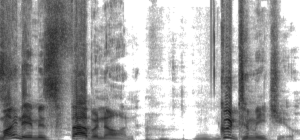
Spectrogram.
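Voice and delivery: high, loud self-introduction; odd character voice. Acted. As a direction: introduce yourself as a booming oddball hero. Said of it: "He has a speech impediment".

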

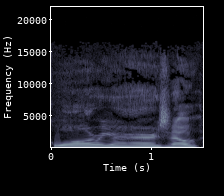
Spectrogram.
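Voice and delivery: high, loud sing-song movie taunt; Warriors taunt impression. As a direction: call it out like the film's villain, drawn out. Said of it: "like, in Warriors".

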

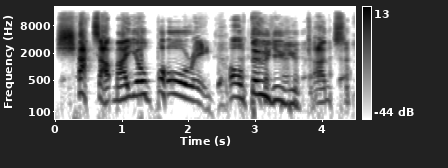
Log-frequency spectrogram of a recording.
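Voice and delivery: hammed-up Cockney hard man laying into him; mock Cockney geezer rant. As James Caan berating the hungover actor, mock Cockney fury.

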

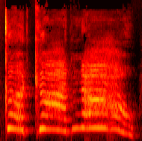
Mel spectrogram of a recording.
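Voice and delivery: very high, drawn-out mock scream; imitated woman screaming. Woman watching a dog attack on the street, imitated screaming. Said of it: "I hear this woman screaming".

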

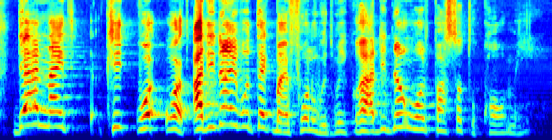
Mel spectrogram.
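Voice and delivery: usual speaking voice

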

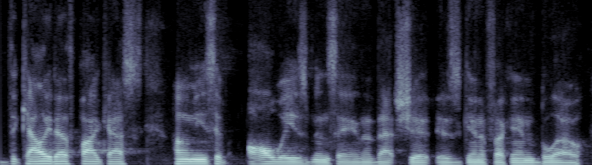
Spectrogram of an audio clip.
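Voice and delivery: ordinary talk, nothing marked

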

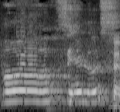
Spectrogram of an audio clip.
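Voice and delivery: loud, high melodramatic lament; hammy stage actor. Pretend. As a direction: wail to the heavens like a ham actor. Mock dramatic lament, wine joke.

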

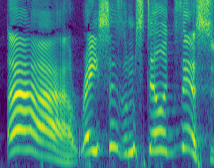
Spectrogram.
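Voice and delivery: high, slow mock stage shtick; forced joking. Comic trying material on angry crowd, forced joking. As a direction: sing out a desperate joke, hammed-up. Imitates forced joke attempt.

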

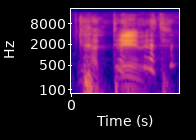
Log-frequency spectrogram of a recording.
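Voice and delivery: high, strained curse; mock exasperation. Real, not acted. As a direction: squeal it in frustration at being interrupted. Joke interrupted by partner.

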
